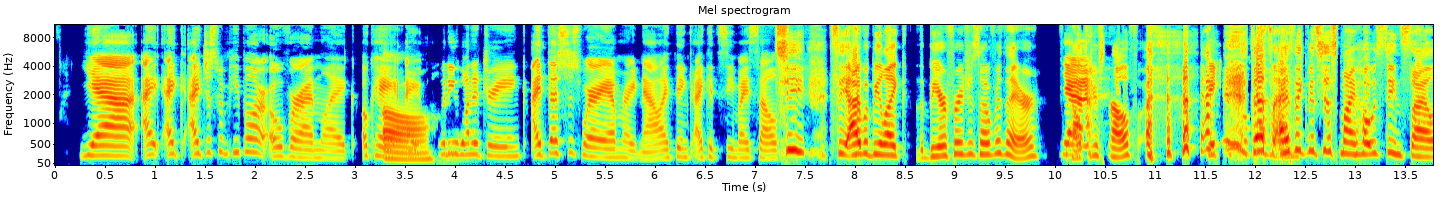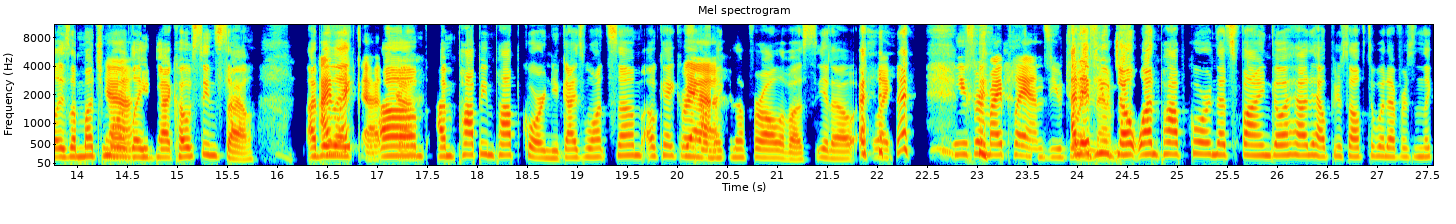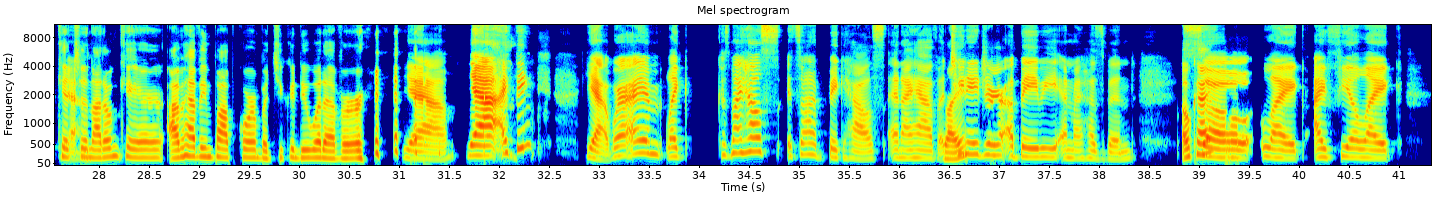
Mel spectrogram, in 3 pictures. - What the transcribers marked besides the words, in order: other background noise; laughing while speaking: "Yeah"; laugh; laugh; laugh
- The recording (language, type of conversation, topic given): English, unstructured, What factors influence your decision to go out or stay in?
